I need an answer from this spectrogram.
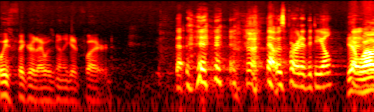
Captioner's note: laughs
